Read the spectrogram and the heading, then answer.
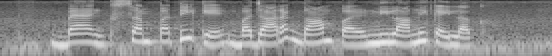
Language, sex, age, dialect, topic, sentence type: Maithili, female, 25-30, Southern/Standard, banking, statement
